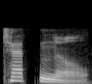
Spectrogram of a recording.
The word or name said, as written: tetanal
